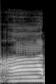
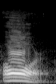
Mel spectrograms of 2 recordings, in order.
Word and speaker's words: or: ஓர் ஓஆர் நம்ம ஆர் என்று உச்சரிப்போம் இல்லையா. ஓர் ஓர் அல்லது.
